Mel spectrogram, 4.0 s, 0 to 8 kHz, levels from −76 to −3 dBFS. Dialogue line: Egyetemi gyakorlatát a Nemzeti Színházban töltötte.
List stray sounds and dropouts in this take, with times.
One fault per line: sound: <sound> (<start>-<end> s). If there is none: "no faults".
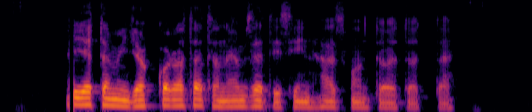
sound: dropout (0.5-0.6 s)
